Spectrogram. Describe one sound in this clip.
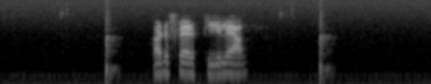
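A bow twangs as an arrow is shot.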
